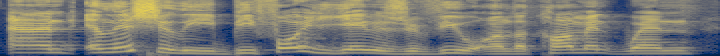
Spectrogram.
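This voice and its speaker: A man's voice: a little high, moderate pace, a bit bright. A man hosting an opinion show, talking casually and emphatically in a conversational way, repeating phrases to drive his points home.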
